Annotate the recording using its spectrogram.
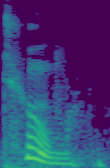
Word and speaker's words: tomb: And I always think of tomb, T-O-M, the B is silent.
